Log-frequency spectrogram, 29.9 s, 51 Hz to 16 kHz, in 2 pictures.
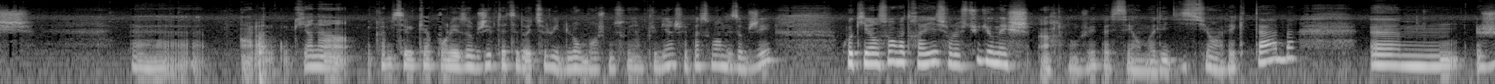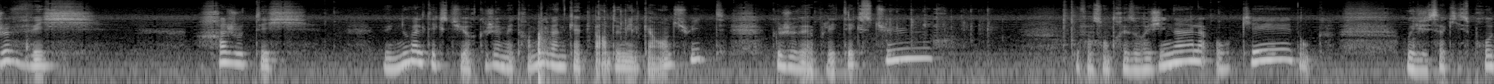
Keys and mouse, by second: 1.1 click, 3.8 click, 5.0 click, 6.5 click, 8.2 click, 10.6 Tab, 13.8 a, 18.3 click, 19.9 click, 21.0 KP_2, 21.1 KP_0, 22.2 KP_8, 22.4 click, 23.6-25.3 typing, 25.7 Return, 27.1 click.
